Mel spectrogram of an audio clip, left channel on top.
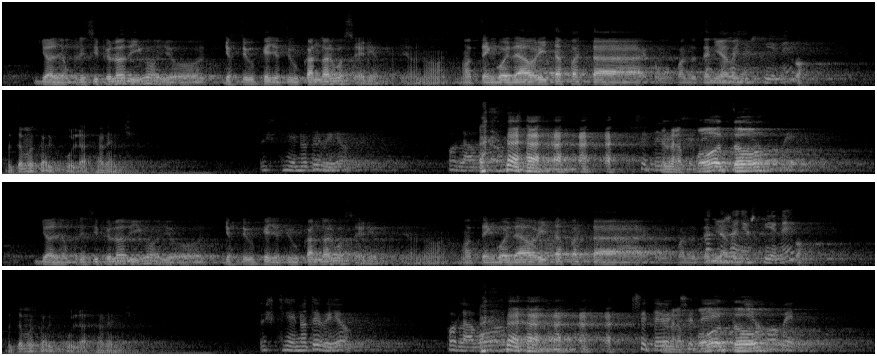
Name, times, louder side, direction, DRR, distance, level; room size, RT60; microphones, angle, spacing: voice 1, 0.3-7.4 7.9-8.0 8.8-9.9 13.5-14.9 15.3-16.4, left 2 dB, 25° left, 8 dB, 0.3 m, -30 dB
voice 2, 7.0-8.0 11.3-12.2 13.2-14.4 15.1-16.6, right 3 dB, 80° right, 8 dB, 0.5 m, -35 dB
10.0 x 8.0 x 3.4 m, 2.8 s
head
